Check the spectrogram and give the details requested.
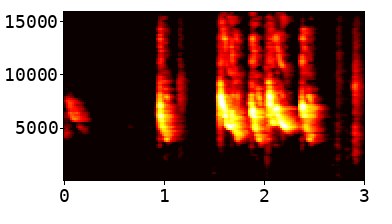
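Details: White-eye in ngalas style, used as a lure to provoke rivals: a thin high note, then a quick run of bright, descending, slurred chirps packed closely together near the end.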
